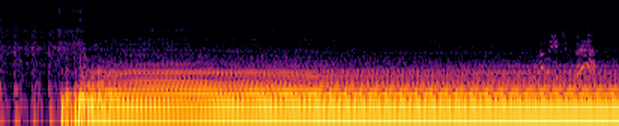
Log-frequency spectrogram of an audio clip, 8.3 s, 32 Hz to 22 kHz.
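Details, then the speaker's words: Subaru Forester XT with a blown turbo, oil in the intake and the O2 sensor just cleaned, starting up with an exhaust fitted: short crank, then a steady, even low burble at idle with no knocks or misses. Residual smoke is expected; sounds good. "That actually has a way better tone than I was expecting. Yeah, that sounds really good actually."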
